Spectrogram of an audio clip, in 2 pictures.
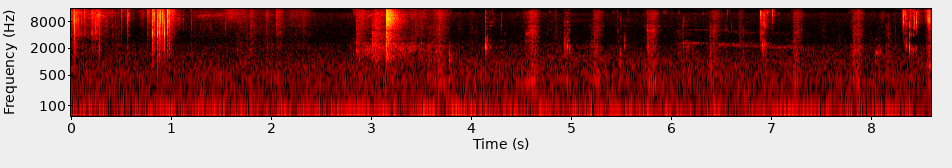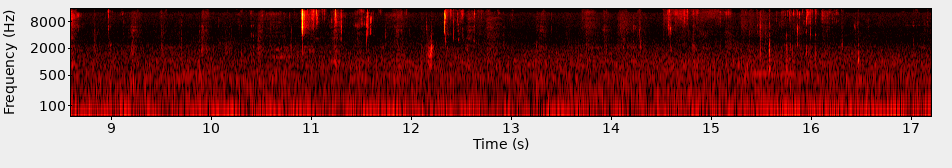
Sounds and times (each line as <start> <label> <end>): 3.2 eating Kinder bueno 17.2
